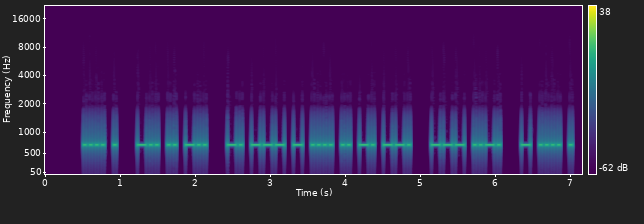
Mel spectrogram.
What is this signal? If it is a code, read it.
Morse code, heard as a keyed tone, about 30 wpm, 700 Hz. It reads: HE DID NOTHING OF THE
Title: Sentences from Top 1300 Words 30wpm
